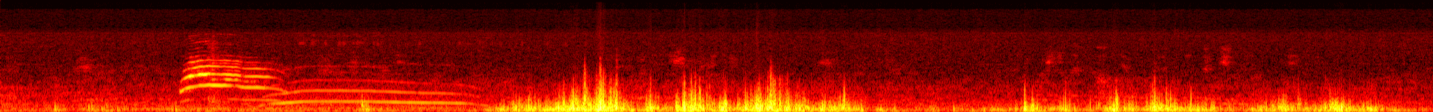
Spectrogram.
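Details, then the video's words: Cats in a fight: a drawn-out, wavering yowl that slides downward, then nearly ten seconds of harsh, noisy scuffling bursts and hisses coming in irregular clusters. "Коты батл."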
